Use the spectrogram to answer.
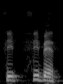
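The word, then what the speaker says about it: สิบเอ็ด: C하고 뱃으로 BT 10앳, 10앳, 10앳 하고 발음이 될 수도 있어요. 우리 한국인의 발음 특성상. 근데 음절 언어기도 하고 태국어는 10 하면 10이고 앳 하고 정확히 끊어서 발음해 주셔야 되기 때문에 말씀하실 때도 의도적으로 삐니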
